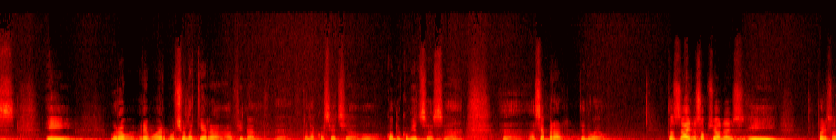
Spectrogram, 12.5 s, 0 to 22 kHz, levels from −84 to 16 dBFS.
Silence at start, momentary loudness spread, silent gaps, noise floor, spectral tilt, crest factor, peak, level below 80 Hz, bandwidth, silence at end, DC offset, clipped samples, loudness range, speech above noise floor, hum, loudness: 0 s; 16 LU; none; -55 dBFS; -6 dB/octave; 18 dB; -12 dBFS; -68 dBFS; 20 kHz; 0 s; under 0.1%; under 0.1%; 5 LU; 26 dB; none; -29 LUFS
